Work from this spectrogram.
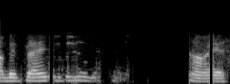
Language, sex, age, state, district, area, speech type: Malayalam, male, 18-30, Kerala, Thrissur, rural, conversation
